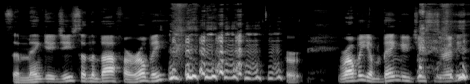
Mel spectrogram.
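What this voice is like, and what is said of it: Good put-on Australian accent. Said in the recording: “That's a very good Australian accent. ... I have perfected it over many years”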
